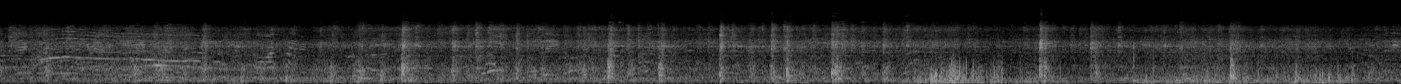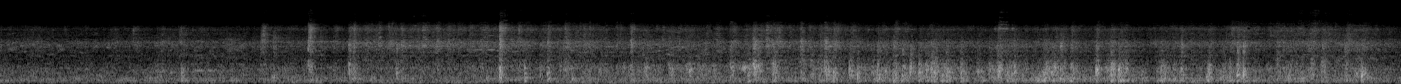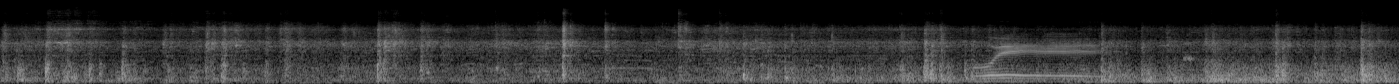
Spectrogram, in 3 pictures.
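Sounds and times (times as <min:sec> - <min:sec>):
train wheels rumbling on track: 0:00.0 - 0:42.0
sharp track clacks: 0:01.2 - 0:13.0, 0:16.6 - 0:42.0.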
